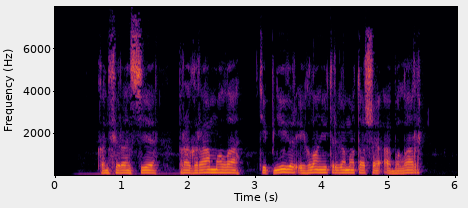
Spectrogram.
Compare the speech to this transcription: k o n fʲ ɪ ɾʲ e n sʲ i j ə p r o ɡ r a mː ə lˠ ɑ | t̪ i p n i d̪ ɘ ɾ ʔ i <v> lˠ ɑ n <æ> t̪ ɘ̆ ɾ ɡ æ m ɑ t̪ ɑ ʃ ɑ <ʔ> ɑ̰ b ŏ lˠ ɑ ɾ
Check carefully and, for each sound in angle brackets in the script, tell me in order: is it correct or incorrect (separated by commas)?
incorrect, incorrect, correct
